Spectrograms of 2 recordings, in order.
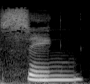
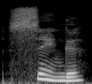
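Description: First: The word ends in a plain NG sound. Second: The word ends with an added hard G. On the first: The speaker calls it right. "Say sing" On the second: The speaker calls it wrong. "accidental G sound added to the NG sound"

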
